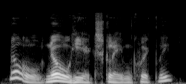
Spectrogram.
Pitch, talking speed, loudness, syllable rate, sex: 125 Hz, 160 wpm, -18 LUFS, 5.2 syllables/s, male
